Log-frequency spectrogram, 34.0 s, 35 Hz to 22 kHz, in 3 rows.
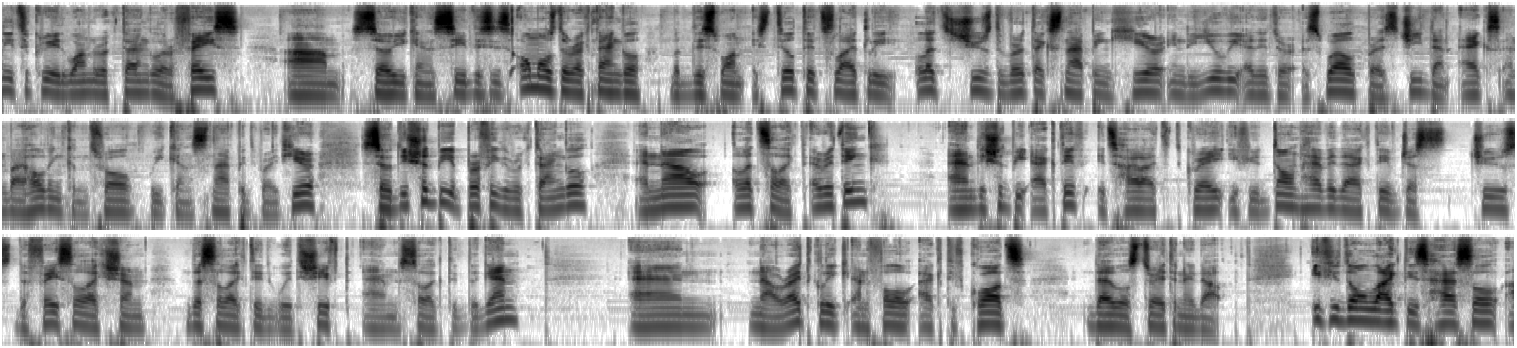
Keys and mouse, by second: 2.8 click, 3.8-4.5 drag, 6.7 Escape, 6.7 g, 6.7 y, 6.7 `, 7.0-9.1 drag, 10.3 g, 10.6 x, 12.7 ctrl+click, 13.6 click, 16.4 click, 28.4-29.4 right drag.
